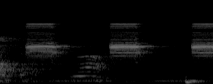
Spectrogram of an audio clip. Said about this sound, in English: That's right. I set that on purpose. What is that? It's an alarm.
